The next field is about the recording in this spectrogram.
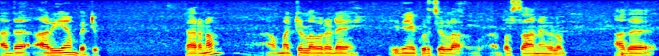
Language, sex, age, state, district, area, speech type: Malayalam, male, 45-60, Kerala, Idukki, rural, spontaneous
